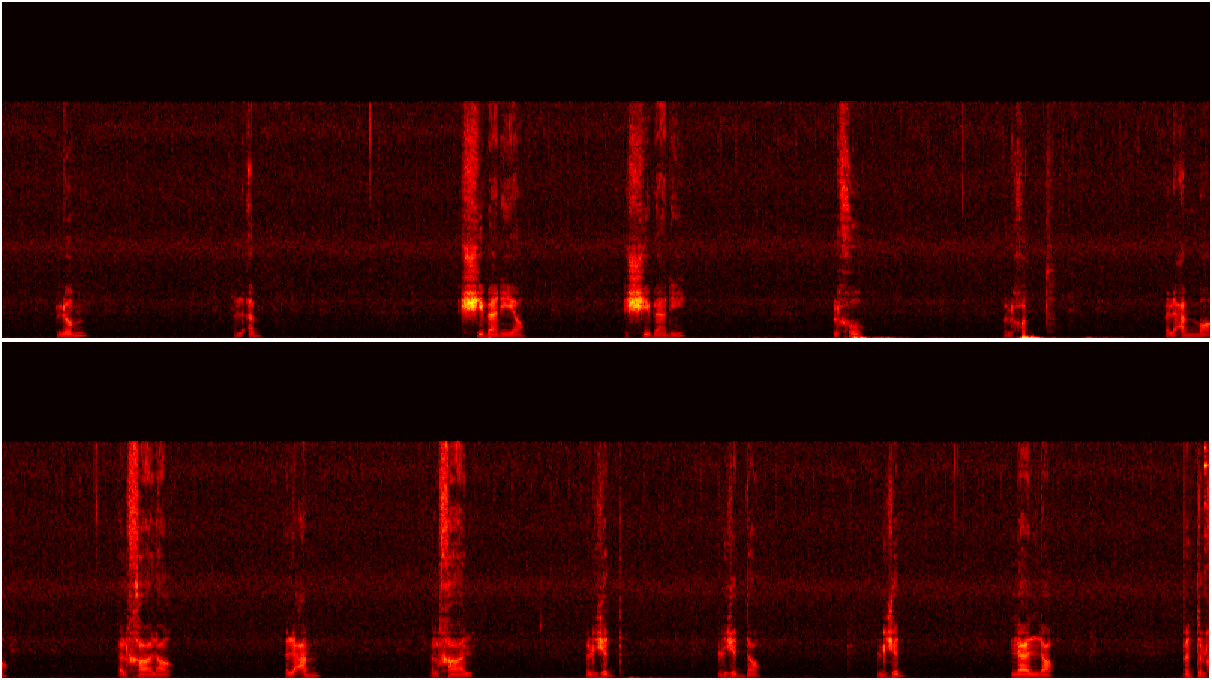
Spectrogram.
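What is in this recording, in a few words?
family, arabic, Algerian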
